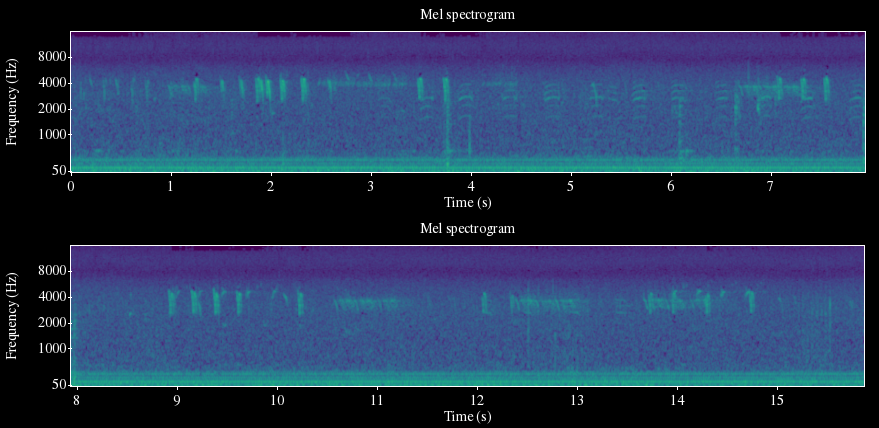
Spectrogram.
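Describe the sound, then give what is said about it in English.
Wild birds sing in many short, high chirps and twitters scattered across the whole clip, fairly faint over a steady low hum. “Wild birds.”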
